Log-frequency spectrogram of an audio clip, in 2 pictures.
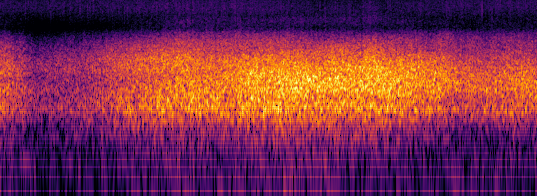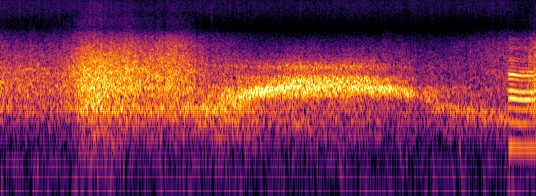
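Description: Ocean waves breaking on a beach, a continuous surf wash that swells and ebbs, with a stronger surge about six seconds in. Near the end a faint tone rises and falls over the surf.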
